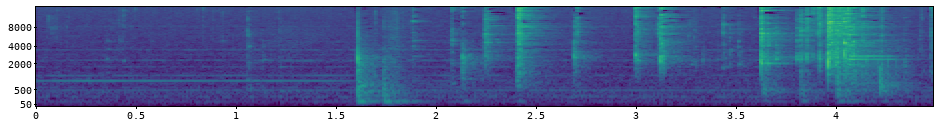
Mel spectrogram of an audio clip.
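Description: Glass bottles being handled on a tabletop, giving a run of light clinks and knocks that start about a second and a half in, over faint background music.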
